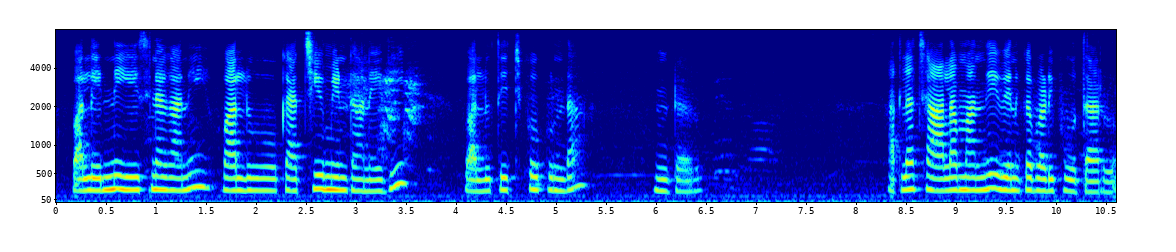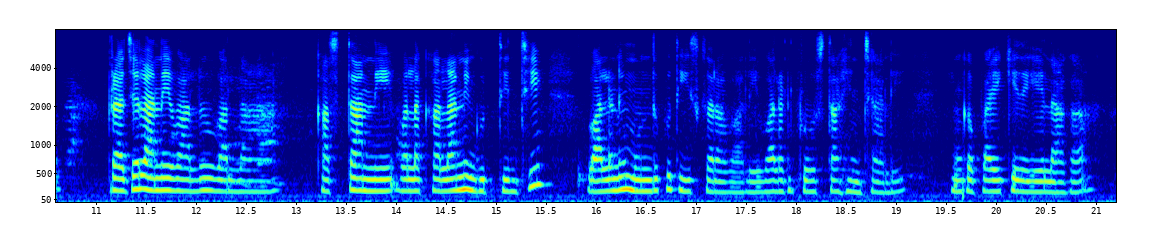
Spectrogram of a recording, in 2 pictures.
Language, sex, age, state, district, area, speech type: Telugu, female, 30-45, Telangana, Hanamkonda, rural, spontaneous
